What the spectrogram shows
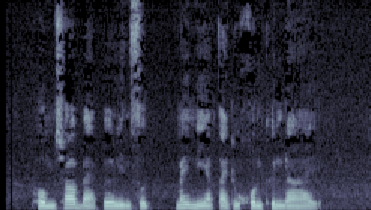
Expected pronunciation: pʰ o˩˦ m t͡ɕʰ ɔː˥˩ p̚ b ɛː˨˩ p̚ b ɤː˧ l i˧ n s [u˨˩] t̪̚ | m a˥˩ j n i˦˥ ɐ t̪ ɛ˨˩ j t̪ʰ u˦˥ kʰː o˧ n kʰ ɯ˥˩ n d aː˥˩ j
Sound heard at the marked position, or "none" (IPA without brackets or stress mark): u˨˩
